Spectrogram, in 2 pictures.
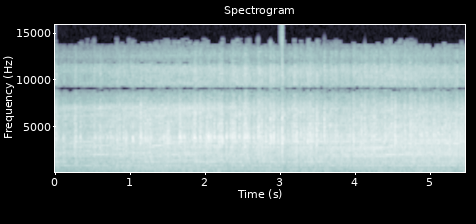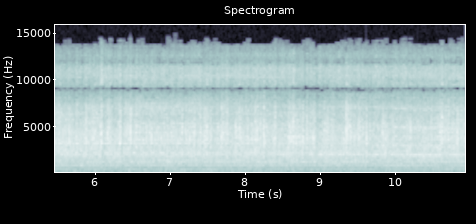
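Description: Electric drum drain auger running steadily, its spinning cable fed into a kitchen sink drain line to clear a grease clog, with a faint whine that slowly rises in pitch.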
